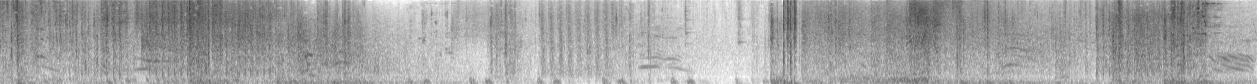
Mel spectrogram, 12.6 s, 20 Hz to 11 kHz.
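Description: Heavy AC-130 gunship fire in Call of Duty: Modern Warfare II booms and rattles almost continuously, with dense cannon blasts and rapid bursts, and a voice talks over the barrage.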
